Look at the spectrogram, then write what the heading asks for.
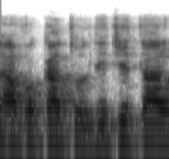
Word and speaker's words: avocat digital: instead nice well welcome here how do we pronounce the name of your startup correctly it's called avocat digital which is actually the digital lawyer in English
